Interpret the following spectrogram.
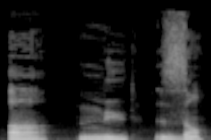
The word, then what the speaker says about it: amusant: Amusant. Final T not pronounced. You've got only one S here between the vowels, so it's really this Z sound. Amusant.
